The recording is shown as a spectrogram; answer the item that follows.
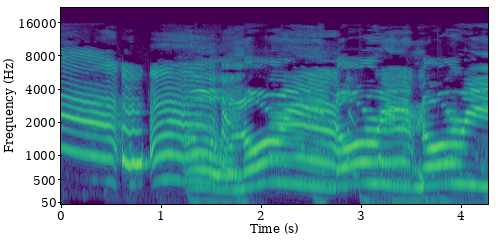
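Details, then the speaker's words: Infant just woken, only half a bottle left and not enough: loud, sustained rhythmic wailing, a hunger cry, while waiting for a bottle. "she's crying again I'm waiting for her big cousin to make the bottle because she just woke up and she only had a half a bottle left and it wasn't enough"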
